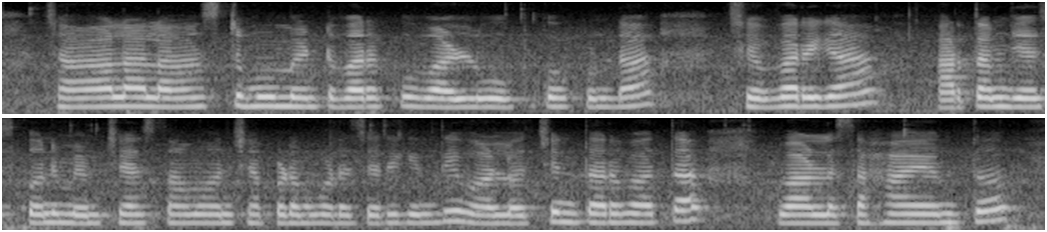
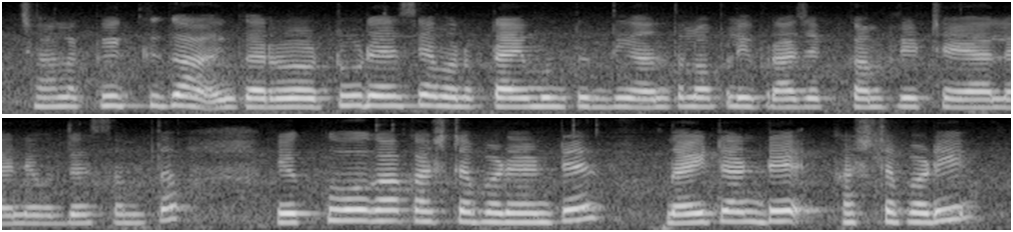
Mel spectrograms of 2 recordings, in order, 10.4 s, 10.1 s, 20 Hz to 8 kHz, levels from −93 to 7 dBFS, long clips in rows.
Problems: constant background noise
